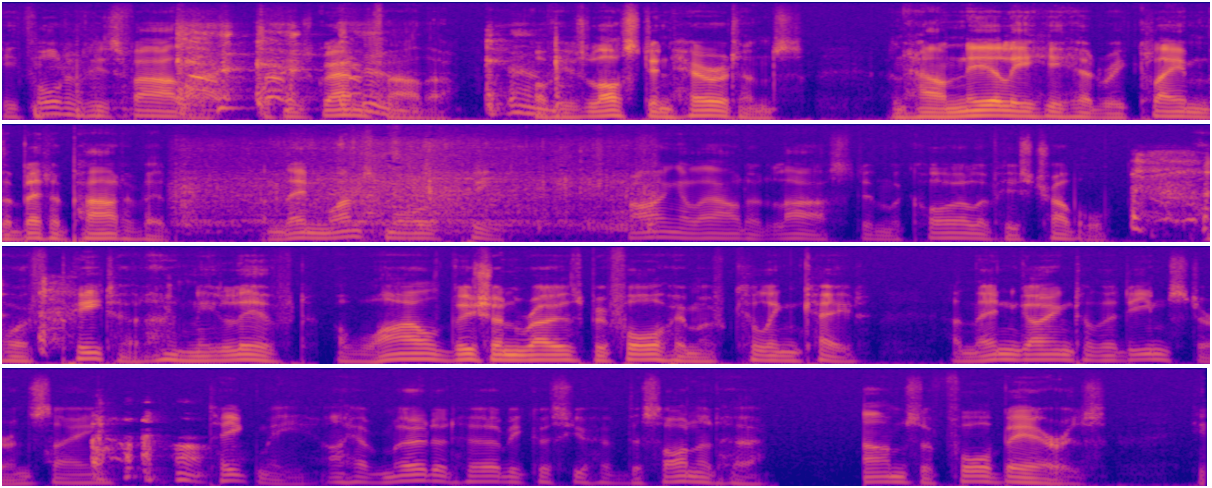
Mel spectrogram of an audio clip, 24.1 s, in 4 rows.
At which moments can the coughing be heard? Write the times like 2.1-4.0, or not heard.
0.1-2.9, 11.7-12.9, 18.6-19.1.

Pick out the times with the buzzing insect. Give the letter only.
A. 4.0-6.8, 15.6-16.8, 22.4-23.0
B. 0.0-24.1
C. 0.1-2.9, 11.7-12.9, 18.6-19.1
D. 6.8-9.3
D.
